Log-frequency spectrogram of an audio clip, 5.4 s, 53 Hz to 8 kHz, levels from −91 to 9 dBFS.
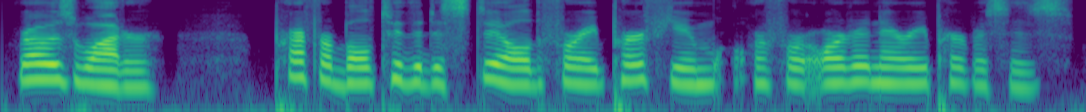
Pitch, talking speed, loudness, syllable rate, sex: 195 Hz, 135 wpm, -18 LUFS, 5.6 syllables/s, female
